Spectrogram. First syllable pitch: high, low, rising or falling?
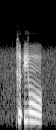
high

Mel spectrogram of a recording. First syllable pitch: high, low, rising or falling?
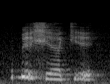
high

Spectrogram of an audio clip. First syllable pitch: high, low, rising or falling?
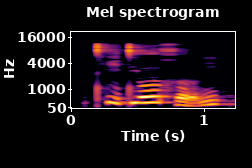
falling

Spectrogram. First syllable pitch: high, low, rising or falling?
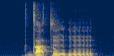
low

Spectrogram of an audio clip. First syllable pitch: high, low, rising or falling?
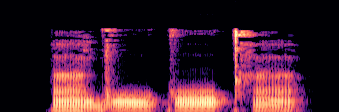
low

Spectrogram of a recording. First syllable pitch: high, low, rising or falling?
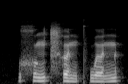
rising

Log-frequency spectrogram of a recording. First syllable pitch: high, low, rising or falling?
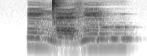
high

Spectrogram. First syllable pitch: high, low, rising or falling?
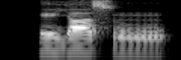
high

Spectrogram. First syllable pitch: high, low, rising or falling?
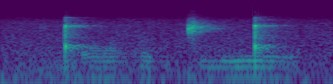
low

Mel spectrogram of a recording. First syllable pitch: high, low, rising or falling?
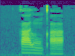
high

